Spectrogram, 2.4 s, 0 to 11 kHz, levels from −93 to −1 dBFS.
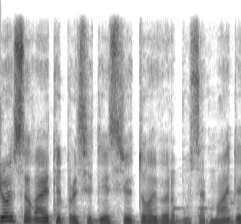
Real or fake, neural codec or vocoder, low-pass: fake; codec, 44.1 kHz, 3.4 kbps, Pupu-Codec; 9.9 kHz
